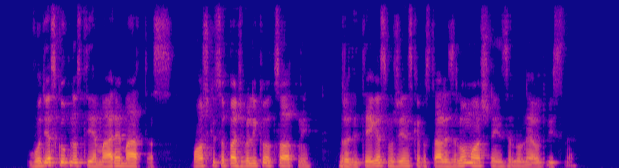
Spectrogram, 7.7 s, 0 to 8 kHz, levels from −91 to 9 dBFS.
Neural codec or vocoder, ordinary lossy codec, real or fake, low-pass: none; none; real; none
